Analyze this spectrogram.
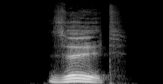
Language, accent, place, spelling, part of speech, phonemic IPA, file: German, Germany, Berlin, Sylt, proper noun, /zʏlt/, De-Sylt.ogg
- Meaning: Sylt (an island of the North Sea in Nordfriesland district, Schleswig-Holstein, Germany)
